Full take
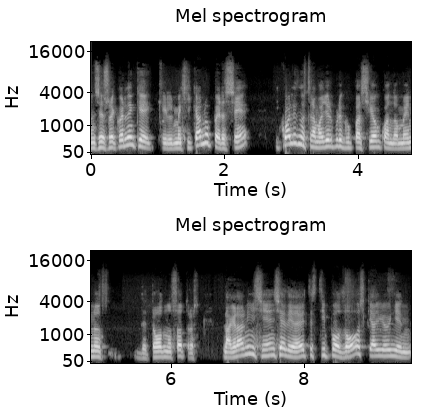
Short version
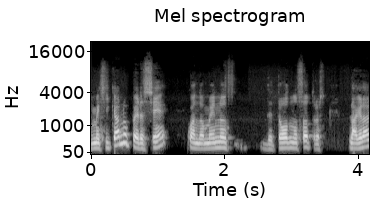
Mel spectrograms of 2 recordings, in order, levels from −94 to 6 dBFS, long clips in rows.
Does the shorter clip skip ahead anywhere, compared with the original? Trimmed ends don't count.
yes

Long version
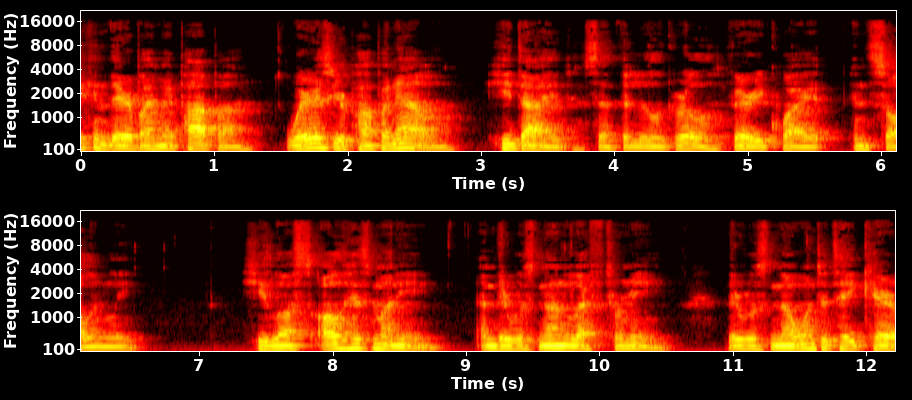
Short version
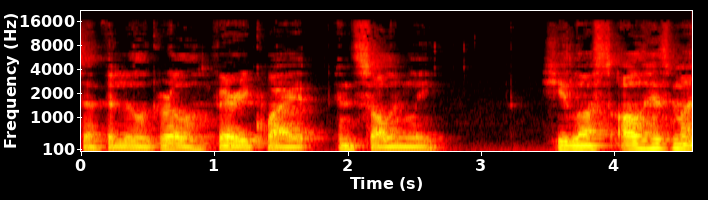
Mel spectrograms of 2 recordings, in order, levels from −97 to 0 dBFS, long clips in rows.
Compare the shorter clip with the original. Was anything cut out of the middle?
no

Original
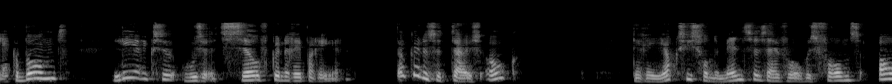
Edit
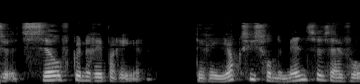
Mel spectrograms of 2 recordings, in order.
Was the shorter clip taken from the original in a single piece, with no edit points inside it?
no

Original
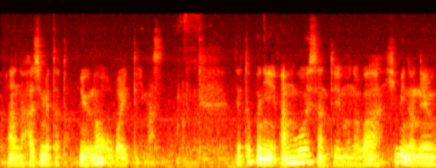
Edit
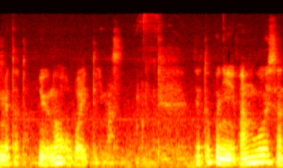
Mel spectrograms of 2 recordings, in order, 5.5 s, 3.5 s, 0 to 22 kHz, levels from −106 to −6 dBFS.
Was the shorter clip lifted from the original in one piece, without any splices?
yes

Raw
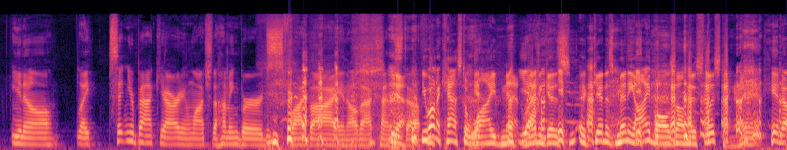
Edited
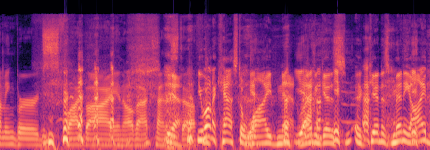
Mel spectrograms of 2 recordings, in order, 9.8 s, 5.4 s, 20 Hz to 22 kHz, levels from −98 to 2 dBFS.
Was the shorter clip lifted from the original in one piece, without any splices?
yes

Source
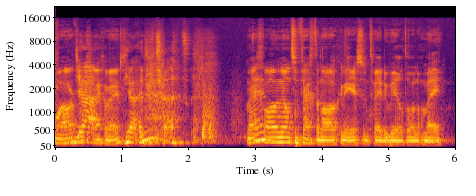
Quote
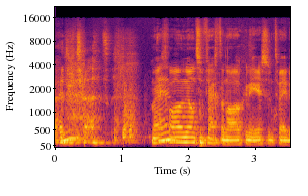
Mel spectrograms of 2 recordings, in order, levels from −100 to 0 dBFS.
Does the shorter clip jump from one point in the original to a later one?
yes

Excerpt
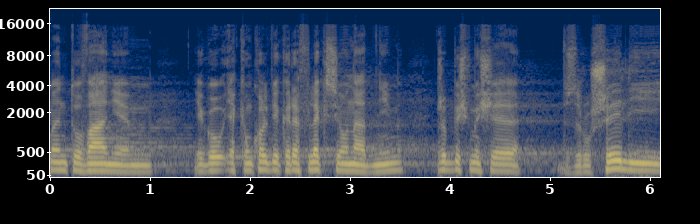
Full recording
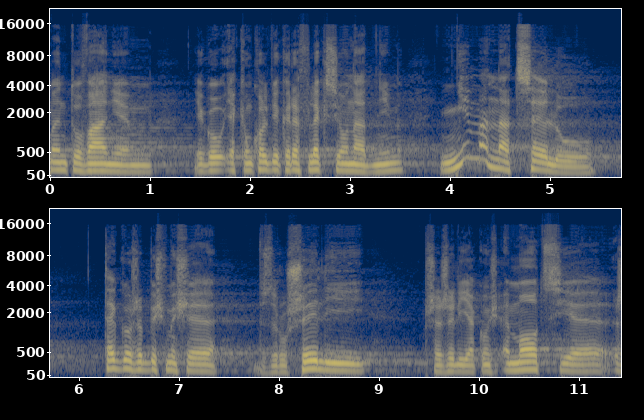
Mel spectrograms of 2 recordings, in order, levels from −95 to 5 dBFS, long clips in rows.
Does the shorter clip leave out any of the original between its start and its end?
yes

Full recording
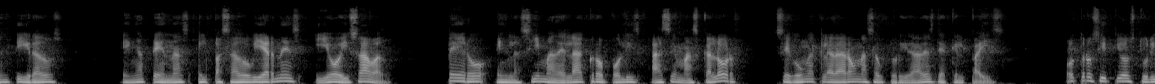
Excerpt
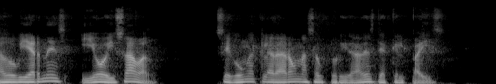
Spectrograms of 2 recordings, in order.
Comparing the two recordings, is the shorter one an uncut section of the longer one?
no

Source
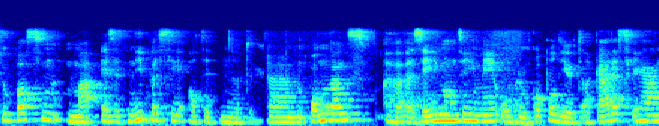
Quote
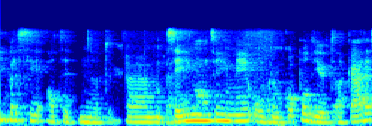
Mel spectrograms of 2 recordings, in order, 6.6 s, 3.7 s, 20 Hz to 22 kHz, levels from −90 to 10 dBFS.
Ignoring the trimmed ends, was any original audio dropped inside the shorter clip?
yes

